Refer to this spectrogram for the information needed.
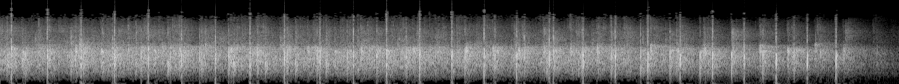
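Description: Sustained applause from an audience at a council meeting, a dense, steady patter of many hands clapping for about nine seconds, loud throughout and tapering slightly at the end, with no talking over it.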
